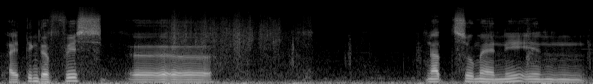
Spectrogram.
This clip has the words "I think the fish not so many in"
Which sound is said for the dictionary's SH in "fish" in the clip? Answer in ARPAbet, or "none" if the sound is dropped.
S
